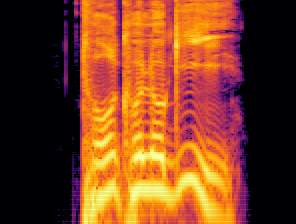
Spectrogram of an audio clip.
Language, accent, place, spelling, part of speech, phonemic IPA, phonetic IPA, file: German, Germany, Berlin, Turkologie, noun, /tuʁkoloˈɡiː/, [tʰuʁkʰoloˈɡiː], De-Turkologie.ogg
- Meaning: Turkology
